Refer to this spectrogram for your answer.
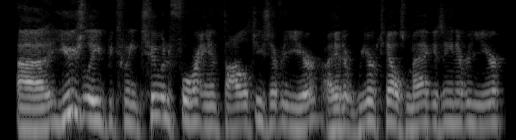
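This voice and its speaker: At a very fast pace, a man speaks with fairly even intonation and a fairly high pitch. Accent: American. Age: 60s. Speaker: novelist. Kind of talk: casual chat. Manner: halting.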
